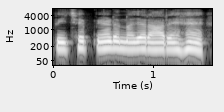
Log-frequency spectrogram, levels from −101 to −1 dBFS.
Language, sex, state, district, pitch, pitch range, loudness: Hindi, male, Jharkhand, Garhwa, 155 Hz, 150-160 Hz, -13 LUFS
